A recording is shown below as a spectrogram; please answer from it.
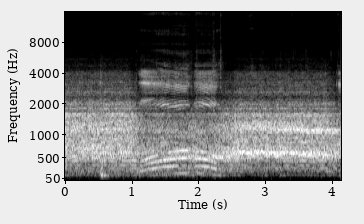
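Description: Television audio heard through the set's speaker: a man's voice holds one long drawn-out vowel that rises and then falls in pitch, over a steady wash of background music and room sound.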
